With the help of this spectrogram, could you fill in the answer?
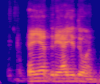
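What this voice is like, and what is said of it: New York accent. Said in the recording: “your New York accent come through”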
